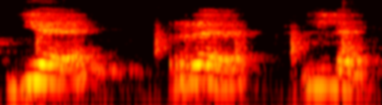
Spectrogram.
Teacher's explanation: ये कहाँ से बोला जाएगा, तालु से, र कहाँ से बोला जाएगा, मूर्धा से, और ल कहाँ से बोला जाएगा, आपके दंत से।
